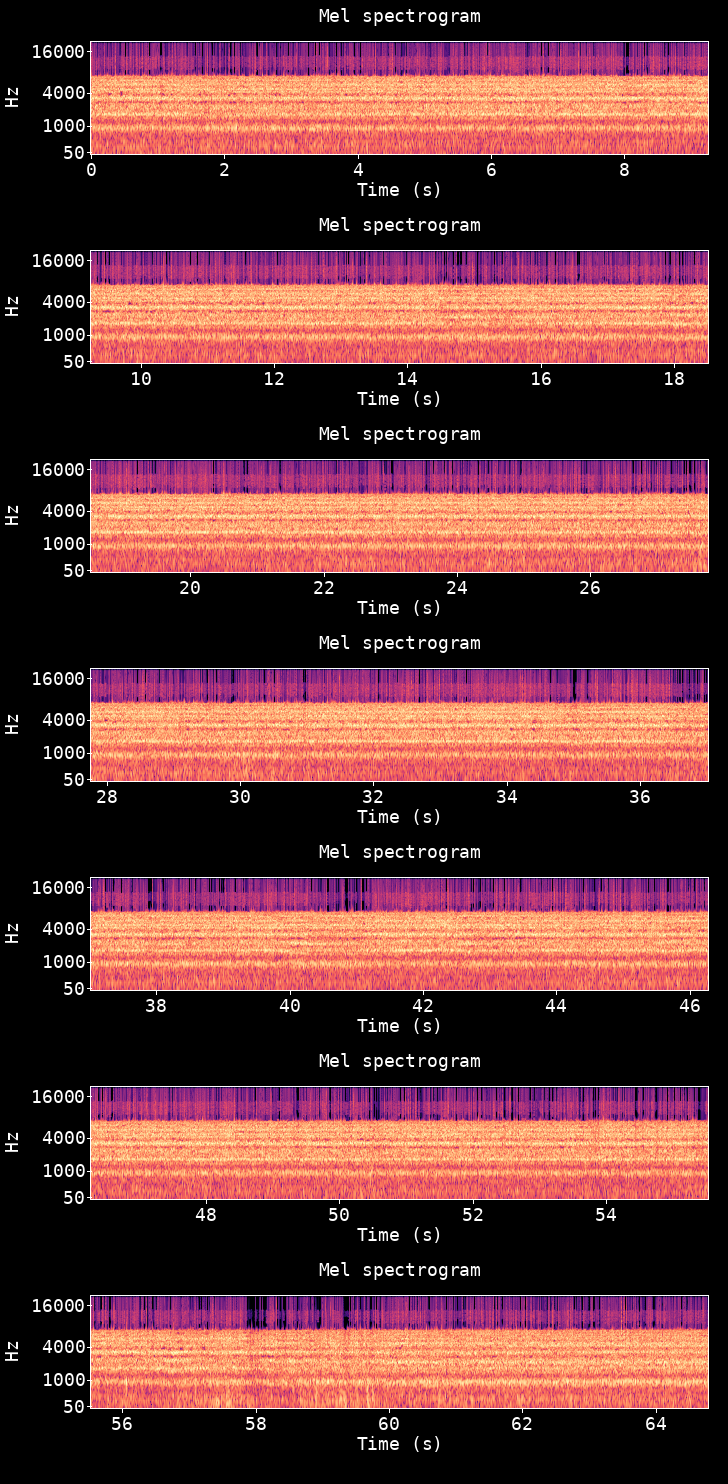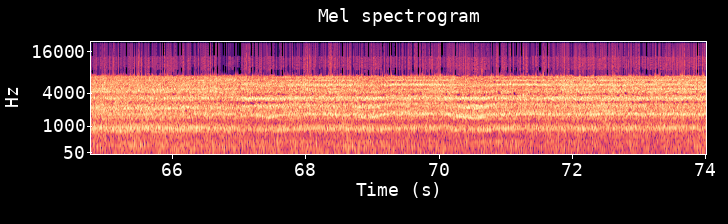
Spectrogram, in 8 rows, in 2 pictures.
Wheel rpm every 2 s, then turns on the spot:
230, 230, 230, 230, 230, 230, 230, 230, 230, 230, 230, 230, 230, 240, 230, 240, 230, 230, 230, 230, 230, 230, 230, 230, 240, 230, 230, 230, 230, 210, 210, 210, 210, 220, 230, 230, 230.
none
